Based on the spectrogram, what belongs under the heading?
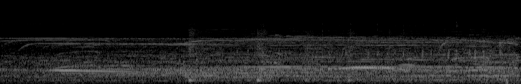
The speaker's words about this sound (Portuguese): E mas... neste minuto a URT entra em campo. Vamos ouvir aquela vaia?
